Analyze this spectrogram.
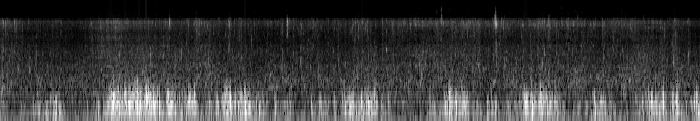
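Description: Small waves lap and splash gently against rocks.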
